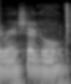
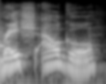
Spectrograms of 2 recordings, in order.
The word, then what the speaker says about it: Ra's al Ghul: I still say Ra's al Ghul, but... – Ra's al Ghul or Ra's al Ghul.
